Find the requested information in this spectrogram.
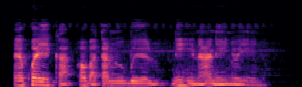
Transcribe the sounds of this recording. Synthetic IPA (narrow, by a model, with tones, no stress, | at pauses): e˨kʷe˦ɣɪ˦ka˨ɔ˦ba˨ta˦nu˦ɡ͡be˦e˦lu˦ni˦ɦi˨na˨a˦ne˨e˦ɲo˦je˨ɲo˦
